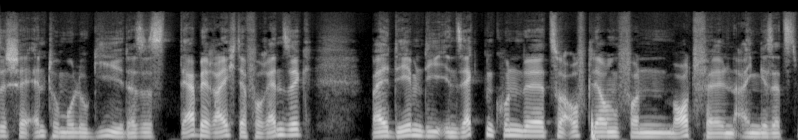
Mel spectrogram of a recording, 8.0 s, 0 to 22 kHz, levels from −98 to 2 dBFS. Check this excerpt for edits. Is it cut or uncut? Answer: uncut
